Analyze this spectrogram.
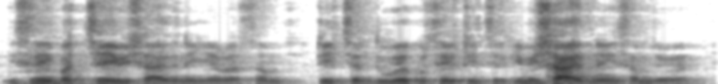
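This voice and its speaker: A man with a Dogri accent, a teacher giving a live talk on poetry, who explains points, repeats himself and recites verses slowly. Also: mid-range voice, fairly bright tone.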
